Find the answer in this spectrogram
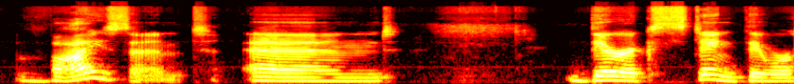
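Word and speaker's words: wisent: okay, Sage, and Visant, which is supposedly the way you pronounce it, because the American in me wants to say Wisant, but it's Visant.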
